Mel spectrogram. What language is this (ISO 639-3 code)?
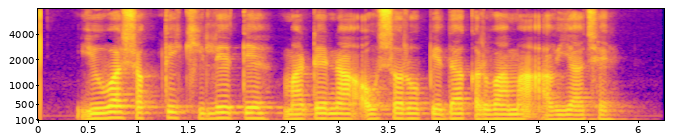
guj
